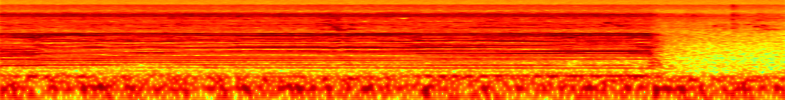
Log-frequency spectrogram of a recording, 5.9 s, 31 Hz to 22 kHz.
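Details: Steady motor hum of an automatic home blood pressure monitor's cuff pump inflating for about five seconds, then stopping, taken for comparison with a Samsung Galaxy Watch 4 reading; blood pressure monitor cuff inflating.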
